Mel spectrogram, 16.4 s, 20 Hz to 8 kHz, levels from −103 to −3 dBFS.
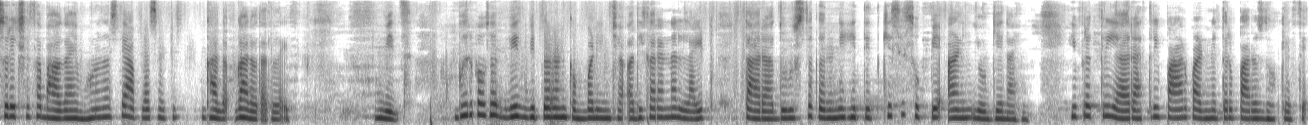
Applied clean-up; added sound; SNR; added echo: neural separator model SepFormer DNS4.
